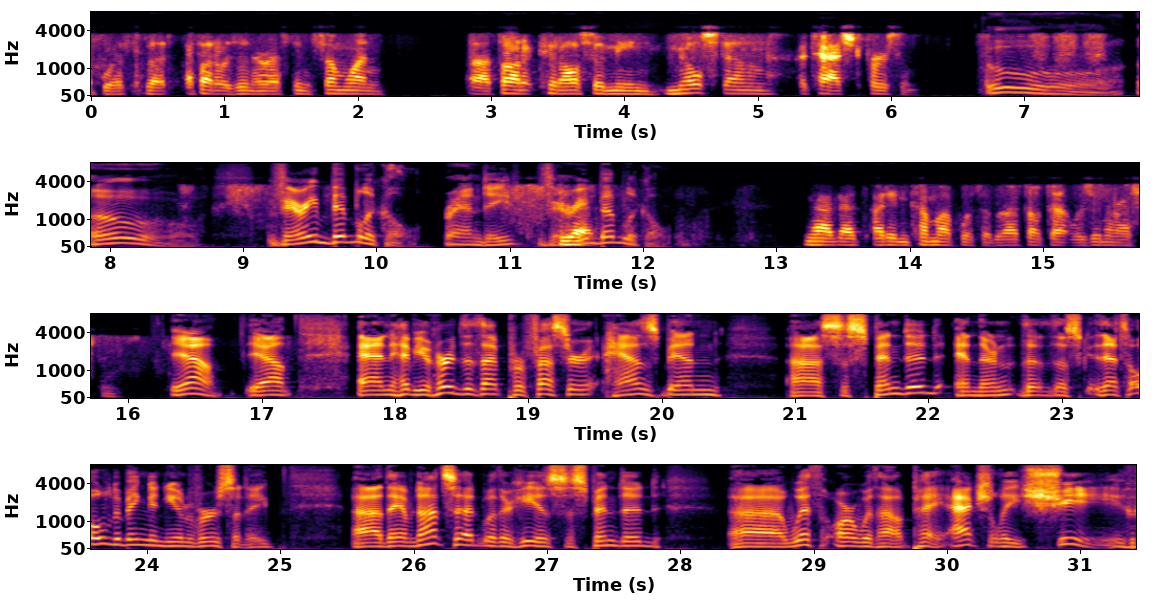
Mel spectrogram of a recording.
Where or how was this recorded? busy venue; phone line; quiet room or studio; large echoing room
phone line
